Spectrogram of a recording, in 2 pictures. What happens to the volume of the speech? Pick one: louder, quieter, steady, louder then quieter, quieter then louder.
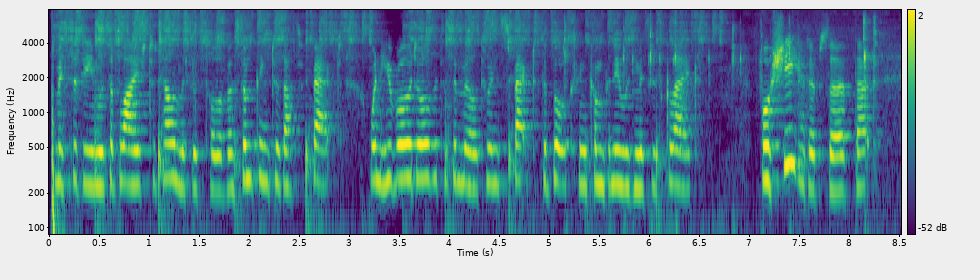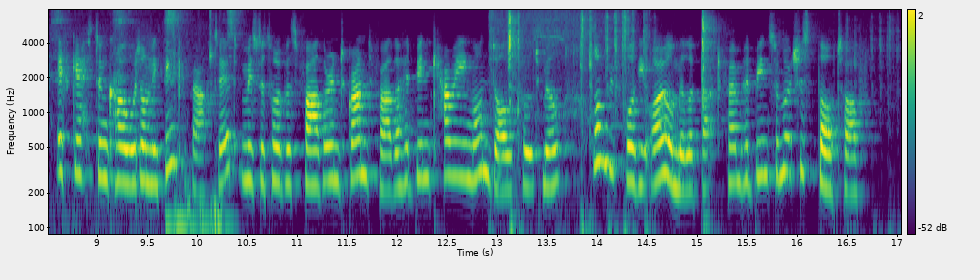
steady.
